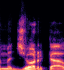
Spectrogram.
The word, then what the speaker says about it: Majorca: I do the Majorca with a hard J sound because we spell it with a J.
